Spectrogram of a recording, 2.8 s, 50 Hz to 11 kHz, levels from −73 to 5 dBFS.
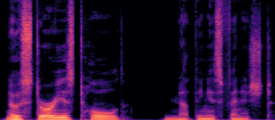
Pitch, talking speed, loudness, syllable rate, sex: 115 Hz, 150 wpm, -18 LUFS, 4.7 syllables/s, male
